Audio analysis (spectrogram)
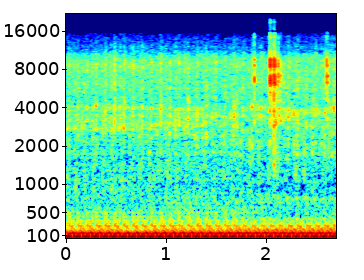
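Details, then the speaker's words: Old Ford F100 pickup, likely original V8 with newer carburetor and breather, sat about 17 years, after carburetor rebuild: deep even burble at idle, steady exhaust pulse, no misses or visible smoke, muffler has two holes; idles smoothly. "listen to that truck y'all look at that beauty she is idling two holes in the muffler"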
